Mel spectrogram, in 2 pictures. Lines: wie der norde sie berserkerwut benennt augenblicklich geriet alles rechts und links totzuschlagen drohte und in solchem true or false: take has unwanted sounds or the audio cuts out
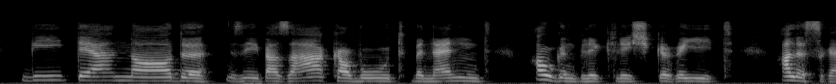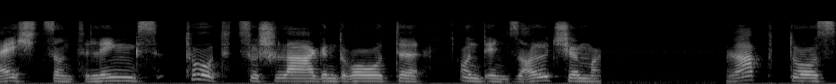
false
